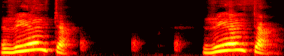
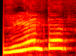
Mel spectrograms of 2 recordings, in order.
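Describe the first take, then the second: First: रियल्टर as REE-ul-tuh, silent final R; correct pronunciation. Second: रियल्टर with final R sounded, high pitch; common mispronunciation. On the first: Teacher corrects learners, correct pronunciation. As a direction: end रियल्टर on an open TAH. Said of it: "इसकी correct pronunciation होती है". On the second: Teacher shows learners the mistake, mispronounced word. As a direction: say रियल्टर as REE-el-TER. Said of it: "ये रियल्टर नहीं होता". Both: Shown as a demonstration.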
